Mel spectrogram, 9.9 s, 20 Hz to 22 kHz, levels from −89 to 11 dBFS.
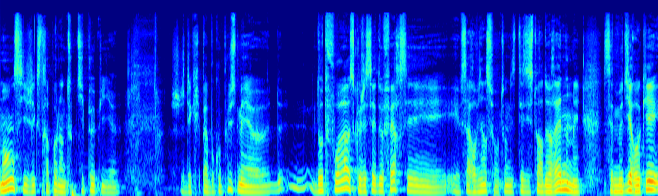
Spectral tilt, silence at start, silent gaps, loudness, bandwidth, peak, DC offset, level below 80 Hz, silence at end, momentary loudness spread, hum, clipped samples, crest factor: -6 dB/octave; 0 s; none; -28 LUFS; 17 kHz; -4 dBFS; under 0.1%; -52 dBFS; 0 s; 16 LU; none; under 0.1%; 22 dB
